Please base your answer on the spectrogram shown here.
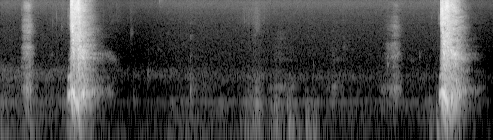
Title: Loud sneezing at night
